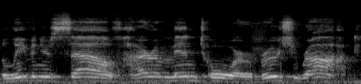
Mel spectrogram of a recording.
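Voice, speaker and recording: There is audible room echo. A man's voice carries through it. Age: 40s. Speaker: conference host and real estate investor. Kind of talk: live online event chat. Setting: video call. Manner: animated.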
